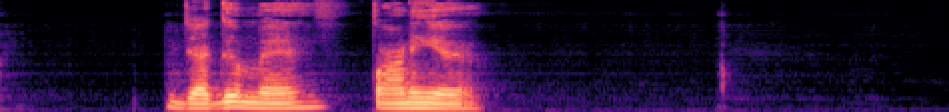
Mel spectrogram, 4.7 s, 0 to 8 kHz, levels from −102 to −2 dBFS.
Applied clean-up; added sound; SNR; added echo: neural mask model DeepFilterNet 3.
